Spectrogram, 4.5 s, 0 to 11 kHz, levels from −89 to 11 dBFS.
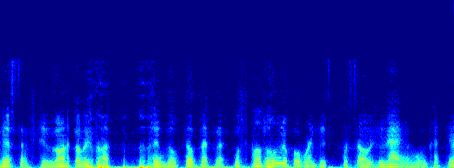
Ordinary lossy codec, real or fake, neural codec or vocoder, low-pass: AAC, 48 kbps; fake; codec, 16 kHz, 0.5 kbps, FreqCodec, larger model; 7.2 kHz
